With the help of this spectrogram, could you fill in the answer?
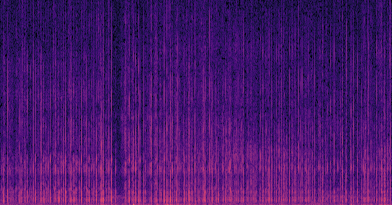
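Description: Fingertips of both hands tap rapidly on the broad face of a hollow, white rectangular cardboard box held in front of and beside a microphone. The result is a dense, continuous patter of soft, dry, hollow taps with a low thumpy body and almost no ring.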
